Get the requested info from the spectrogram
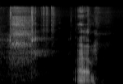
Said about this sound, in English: He's snoring back there. It's obnoxious, but at least he's sleeping.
